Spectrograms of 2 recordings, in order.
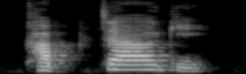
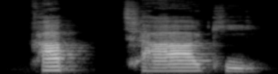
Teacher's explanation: did you notice what just happened the consonant of the second syllable became tensed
